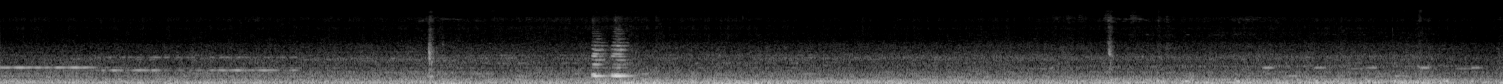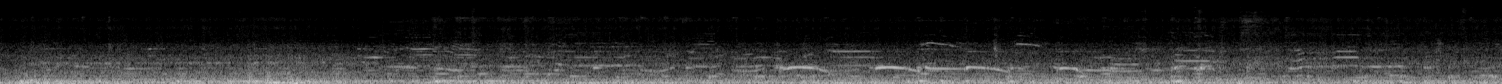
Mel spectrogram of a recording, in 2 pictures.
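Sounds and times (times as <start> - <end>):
coach engine and road rumble: 0.0 - 30.0
vehicle horn toot: 5.9 - 6.5.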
